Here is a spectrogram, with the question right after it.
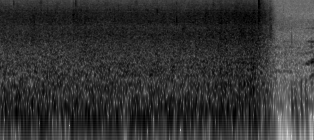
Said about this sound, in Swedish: Slutar det regna nu eller? Regnar det fortfarande?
